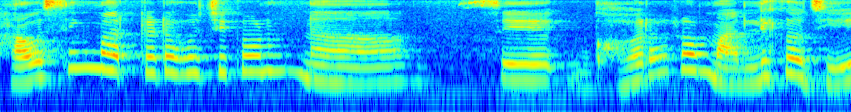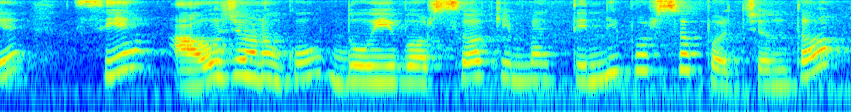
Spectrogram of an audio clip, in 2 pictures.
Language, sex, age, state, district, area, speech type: Odia, female, 30-45, Odisha, Puri, urban, spontaneous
